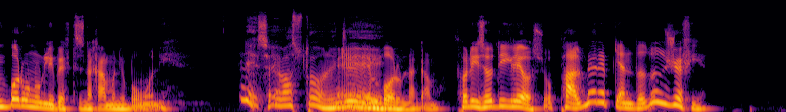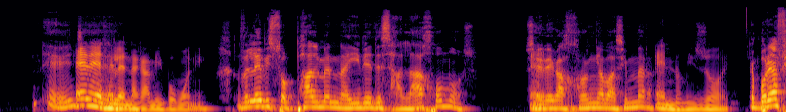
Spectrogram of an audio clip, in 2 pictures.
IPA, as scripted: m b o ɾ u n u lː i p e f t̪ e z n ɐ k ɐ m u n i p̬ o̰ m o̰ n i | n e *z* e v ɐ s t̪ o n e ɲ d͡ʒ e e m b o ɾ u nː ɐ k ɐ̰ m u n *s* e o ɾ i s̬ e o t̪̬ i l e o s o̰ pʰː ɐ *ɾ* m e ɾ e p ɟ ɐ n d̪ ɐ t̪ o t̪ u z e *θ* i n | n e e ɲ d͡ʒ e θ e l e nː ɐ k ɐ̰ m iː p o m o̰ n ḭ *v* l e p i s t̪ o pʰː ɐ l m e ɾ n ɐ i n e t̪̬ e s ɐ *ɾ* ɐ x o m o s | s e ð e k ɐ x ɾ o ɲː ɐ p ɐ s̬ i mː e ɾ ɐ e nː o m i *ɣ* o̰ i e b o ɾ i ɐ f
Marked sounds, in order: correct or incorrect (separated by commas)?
incorrect, incorrect, incorrect, incorrect, correct, incorrect, incorrect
